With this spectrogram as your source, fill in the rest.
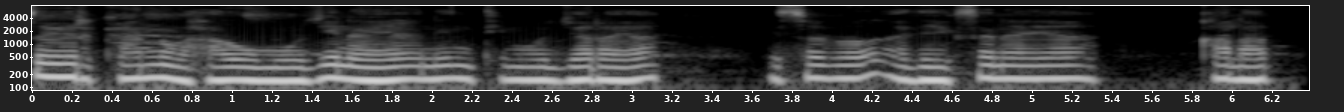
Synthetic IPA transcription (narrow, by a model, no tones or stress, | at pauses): sɐwirkʰɐnwɑħɑːuːmuːd͡ʒɪnɐjanɪnt̪ʰɪmɔd͡ʒɐɾɐjɐ | ɪsɐɣɔːɐðɛːɡsɐnɐja | qɑlɐb̚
